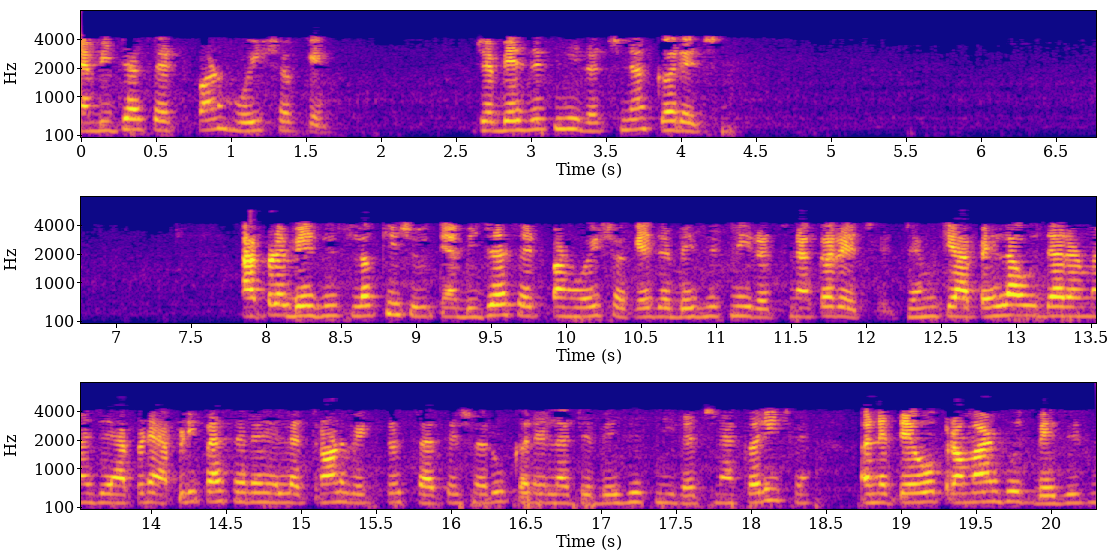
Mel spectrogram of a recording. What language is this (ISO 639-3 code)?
guj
